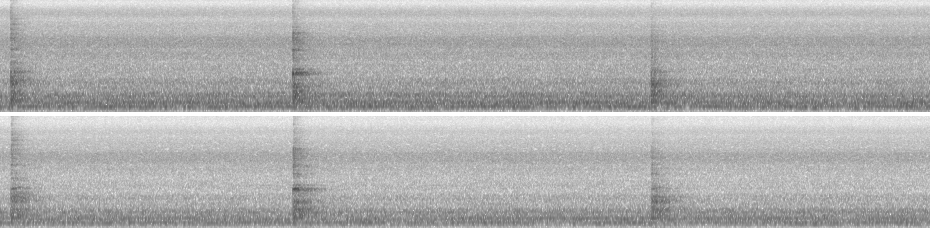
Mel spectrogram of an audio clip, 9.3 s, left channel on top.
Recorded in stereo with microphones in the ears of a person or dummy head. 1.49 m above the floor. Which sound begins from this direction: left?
Chopping, at 0.1 s.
